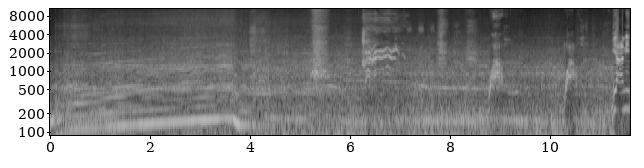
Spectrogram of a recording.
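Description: A Bugatti Chiron floored at full throttle, its engine note climbing steadily then dropping as it shifts, followed by a sustained roar with whirs and whooshes, loud and close inside the cabin.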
